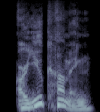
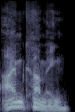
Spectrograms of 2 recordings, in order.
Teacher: if you're asking a question like are you coming your voice should rise at the end but if you're making a statement like I'm coming your voice usually Falls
